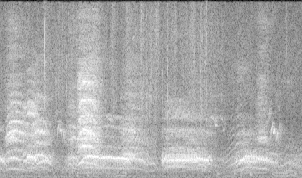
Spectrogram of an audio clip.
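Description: A great black-backed gull gives hoarse, harsh calls with a slight fall, three or four in quick succession, over a steady background rumble.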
